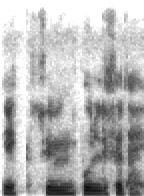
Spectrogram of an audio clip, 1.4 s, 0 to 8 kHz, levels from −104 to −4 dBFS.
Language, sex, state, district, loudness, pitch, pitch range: Marathi, male, Maharashtra, Sindhudurg, -17 LUFS, 125 Hz, 120-125 Hz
